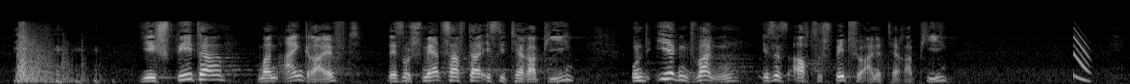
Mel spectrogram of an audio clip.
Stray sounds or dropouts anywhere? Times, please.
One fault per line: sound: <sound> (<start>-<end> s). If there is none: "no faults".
sound: laugh (0.1-1.2 s)
sound: chirp (10.7-10.9 s)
